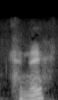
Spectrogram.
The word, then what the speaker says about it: knight: Yeah, which is kind of its own awkward experience, because back then, like, knight was actually the literal pronunciation spelling. What we call knight was called knicht, or something like that.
